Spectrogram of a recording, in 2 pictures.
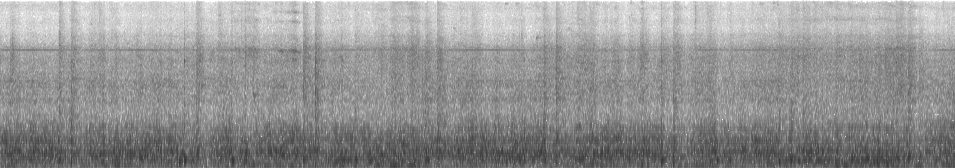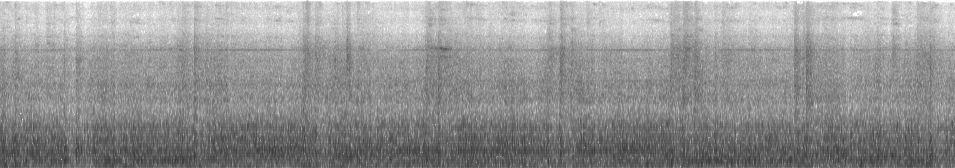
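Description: Passenger train running along the track, heard from its rear: a steady rumble of wheels on rail with scattered clicks as the wheels pass over the rail joints.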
